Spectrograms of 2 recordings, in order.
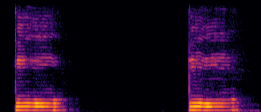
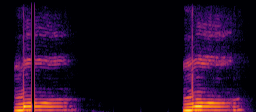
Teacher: you may feel that the air tries to come out from your nose so your nose is involved in the pronunciation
